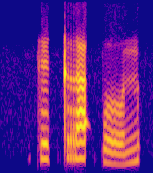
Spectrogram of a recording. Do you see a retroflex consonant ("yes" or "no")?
no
